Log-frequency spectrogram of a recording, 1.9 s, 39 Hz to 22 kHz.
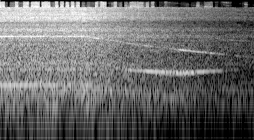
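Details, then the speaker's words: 2017 Bissell Powerforce Compact 2112 vacuum after brush roll bearing swap: steady motor roar with thin whistling tones sliding in pitch as it spins down, not from the brush roll; air leak whistle. "I'm going to run this for a second just because there's some type of like an air leak somewhere, and it sounds like this."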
